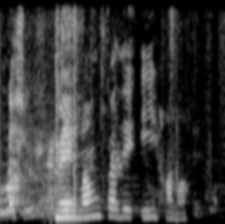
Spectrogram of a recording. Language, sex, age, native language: Icelandic, female, 10, Icelandic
